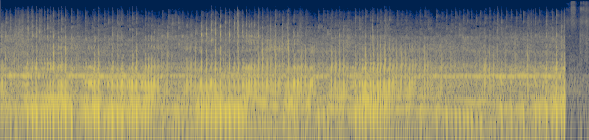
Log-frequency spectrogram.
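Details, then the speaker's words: Chainsaw cutting through a tree, holding high revs steadily with only an odd brief four-stroke burble before shutting off. A healthy, well-tuned saw cutting nicely. "it's cutting nice it's cutting nice you hear the odd little fourstroke bark which is fine"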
